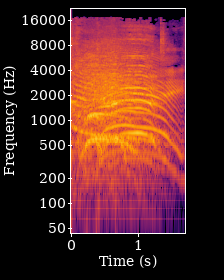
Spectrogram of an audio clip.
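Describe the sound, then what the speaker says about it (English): An audience at a live comedy show at The Royal George gives a loud, close whooping cheer that rises and slowly trails off over a couple of seconds. "Give us a cheer if you've been to live comedy before."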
